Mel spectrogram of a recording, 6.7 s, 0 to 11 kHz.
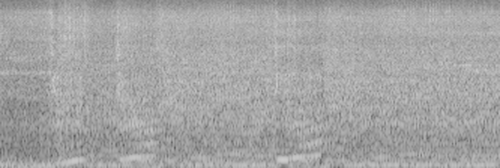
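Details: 1965 Ford 289 4-barrel V8 for a 1955 Ford pickup, now with exhaust fitted, warming toward about 180°F: revs rise and fall with throttle blips and never settle to a steady idle; a carburetor rebuild kit is on order.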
